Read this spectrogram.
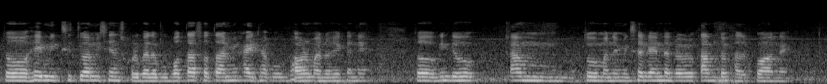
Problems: none marked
